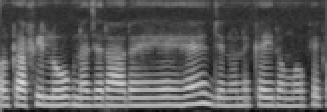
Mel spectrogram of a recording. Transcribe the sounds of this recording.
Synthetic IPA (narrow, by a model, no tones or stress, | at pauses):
ɔːɾkaːfiloːɡnɐzəɾaːɾɐɦeɦɛ̃d͡ʒɪnɦõːnekɐiɾɐ̃ŋɡõkek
